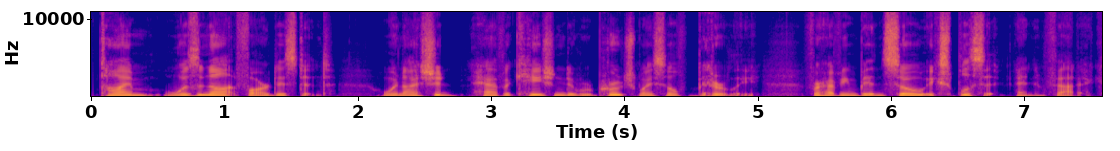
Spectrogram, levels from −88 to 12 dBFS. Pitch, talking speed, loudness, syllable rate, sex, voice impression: 140 Hz, 180 wpm, -20 LUFS, 5.4 syllables/s, male, masculine, adult-like, thick, tensed, hard, clear, cool, intellectual, wild, lively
